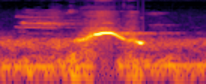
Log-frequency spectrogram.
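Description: An English bulldog gives a single short whine that rises and then falls away.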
